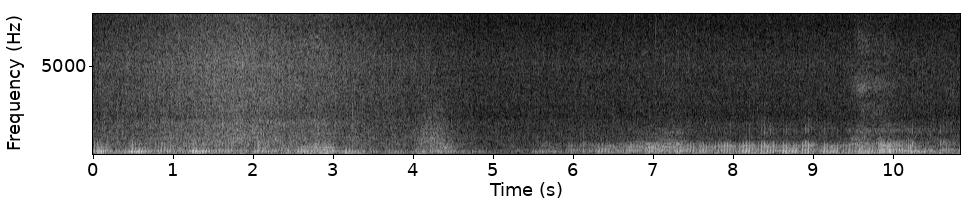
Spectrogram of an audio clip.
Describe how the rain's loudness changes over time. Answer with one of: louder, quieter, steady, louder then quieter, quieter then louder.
quieter.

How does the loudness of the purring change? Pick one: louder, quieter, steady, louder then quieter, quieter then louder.
quieter then louder.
